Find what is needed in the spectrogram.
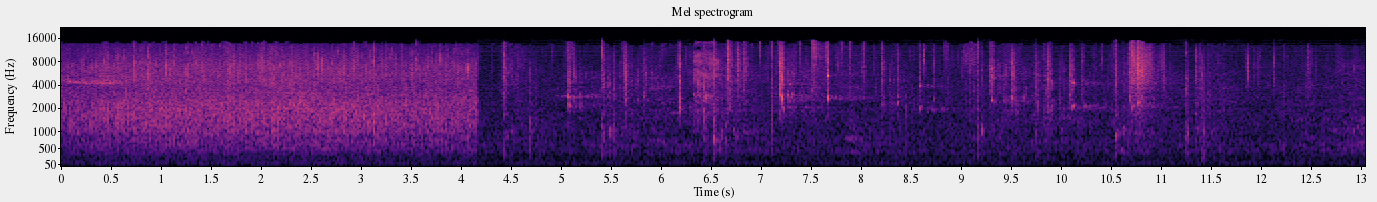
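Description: Crowd applauding, cut off abruptly about four seconds in. Then tennis play: sharp, irregular knocks of racket strikes and ball bounces, with a few short high squeaks.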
